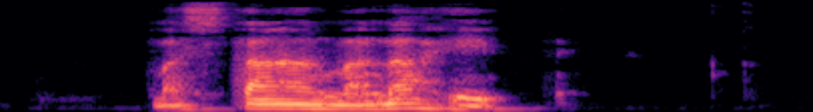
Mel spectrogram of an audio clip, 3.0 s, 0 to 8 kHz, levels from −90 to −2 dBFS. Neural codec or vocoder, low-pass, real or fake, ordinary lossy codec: codec, 16 kHz, 4 kbps, FreqCodec, larger model; 7.2 kHz; fake; AAC, 32 kbps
